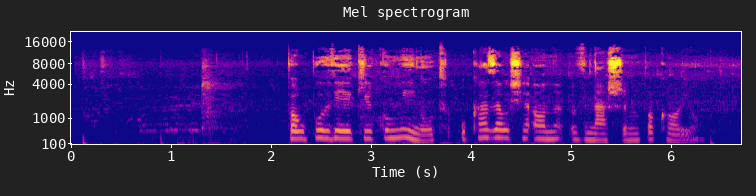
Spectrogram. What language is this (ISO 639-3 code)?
pol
